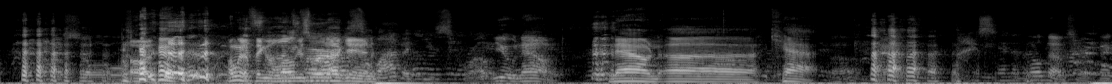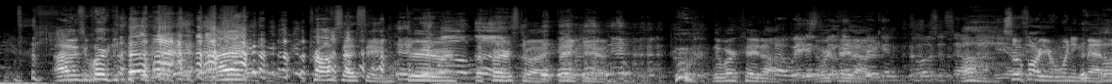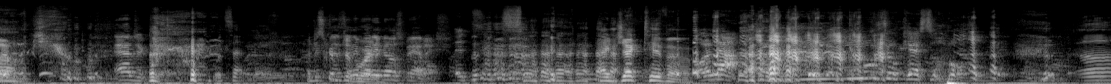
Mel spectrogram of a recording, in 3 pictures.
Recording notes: Recorded live at the Ol' Woofie holiday party.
